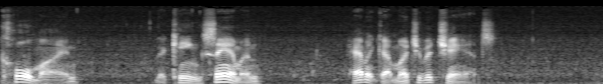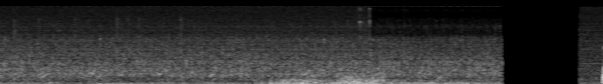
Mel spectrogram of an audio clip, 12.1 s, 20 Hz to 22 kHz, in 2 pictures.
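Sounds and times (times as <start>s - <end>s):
river current rushing: 0.0s - 11.0s.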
